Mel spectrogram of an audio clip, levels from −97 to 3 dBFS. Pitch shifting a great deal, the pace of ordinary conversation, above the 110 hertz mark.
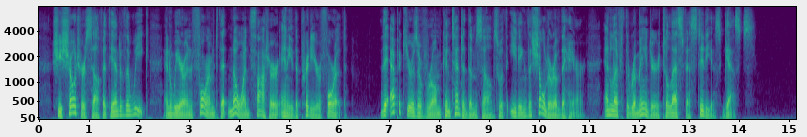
No: wide, 8.0 semitones; average, 180 wpm; very low, 85 Hz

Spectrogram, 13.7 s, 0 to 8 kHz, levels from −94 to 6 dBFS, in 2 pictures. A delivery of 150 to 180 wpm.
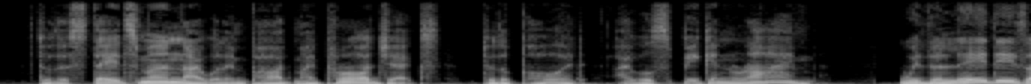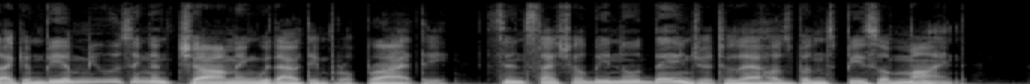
Yes: average, 170 wpm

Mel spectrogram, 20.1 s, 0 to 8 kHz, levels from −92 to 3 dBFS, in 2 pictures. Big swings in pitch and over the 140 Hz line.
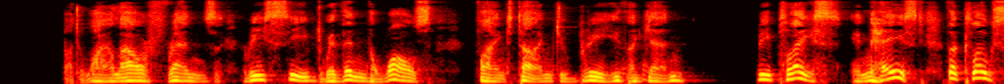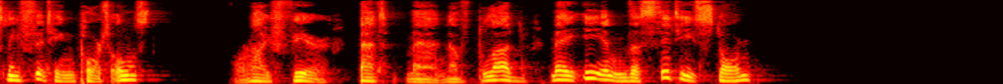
No: wide, 5.8 semitones; low, 125 Hz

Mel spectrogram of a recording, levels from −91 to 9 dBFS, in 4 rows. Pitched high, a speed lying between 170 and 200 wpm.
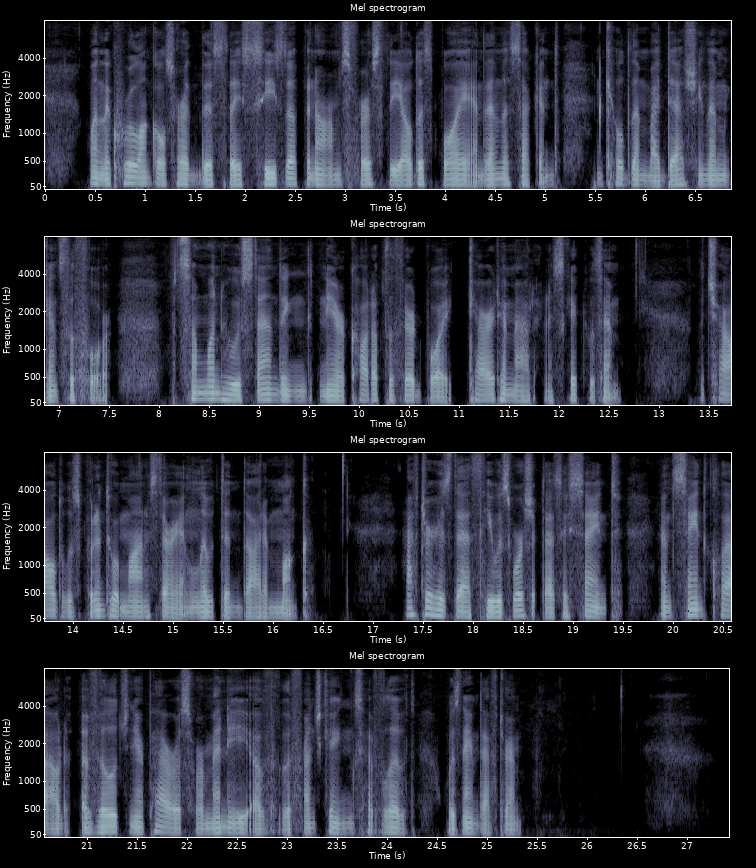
No: very low, 90 Hz; average, 195 wpm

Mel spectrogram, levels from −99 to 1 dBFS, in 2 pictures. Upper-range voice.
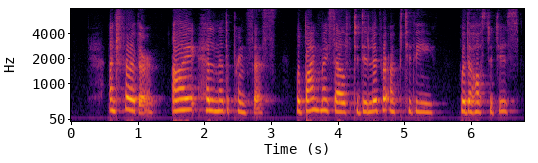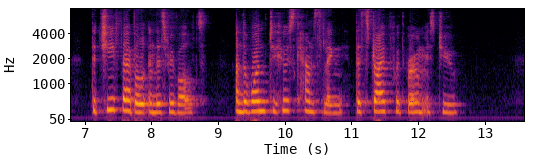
Yes: very high, 265 Hz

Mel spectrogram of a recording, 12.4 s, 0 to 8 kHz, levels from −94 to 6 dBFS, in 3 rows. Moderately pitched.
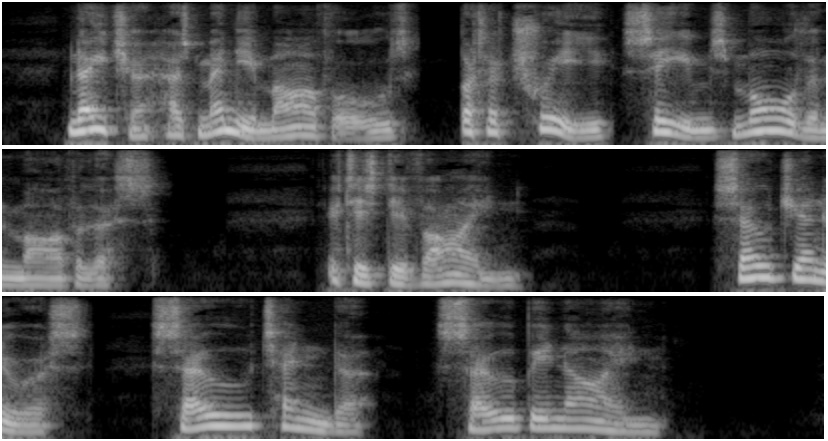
No: low, 130 Hz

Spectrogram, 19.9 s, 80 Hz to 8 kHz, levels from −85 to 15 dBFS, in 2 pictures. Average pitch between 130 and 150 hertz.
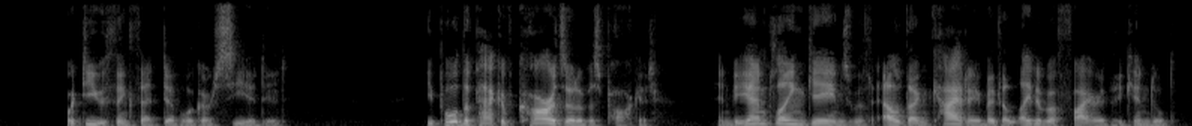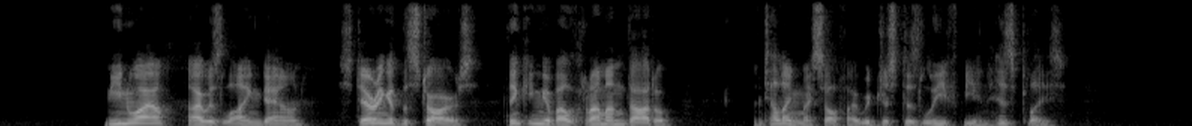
No: low, 105 Hz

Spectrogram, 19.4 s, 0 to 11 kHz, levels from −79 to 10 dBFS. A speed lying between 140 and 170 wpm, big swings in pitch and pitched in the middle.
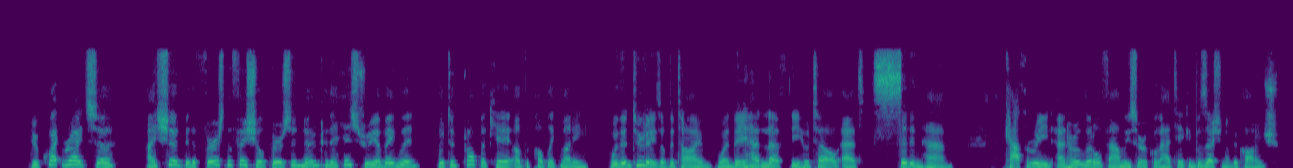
Yes: average, 160 wpm; wide, 6.0 semitones; medium, 175 Hz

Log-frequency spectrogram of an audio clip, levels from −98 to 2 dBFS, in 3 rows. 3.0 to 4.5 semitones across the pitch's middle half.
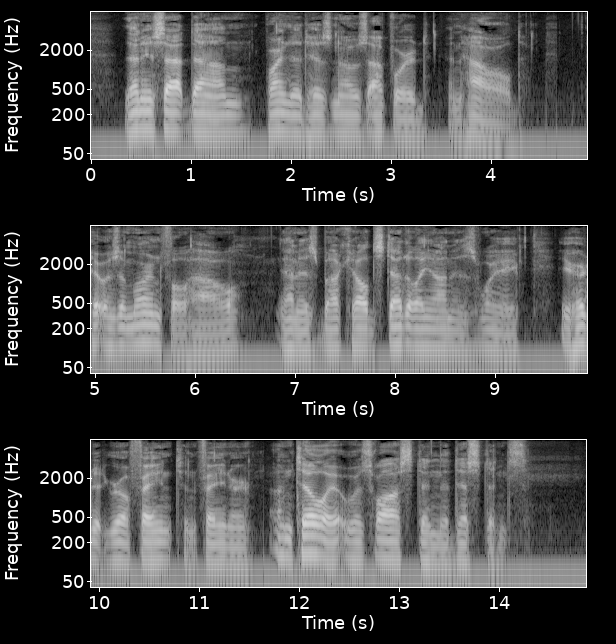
No: narrow, 2.5 semitones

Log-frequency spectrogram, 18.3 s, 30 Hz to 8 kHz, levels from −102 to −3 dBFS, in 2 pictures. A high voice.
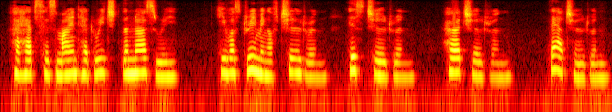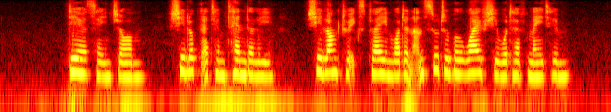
Yes: high, 200 Hz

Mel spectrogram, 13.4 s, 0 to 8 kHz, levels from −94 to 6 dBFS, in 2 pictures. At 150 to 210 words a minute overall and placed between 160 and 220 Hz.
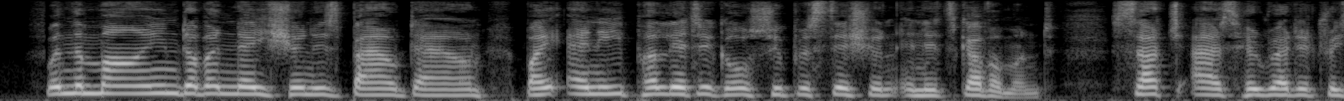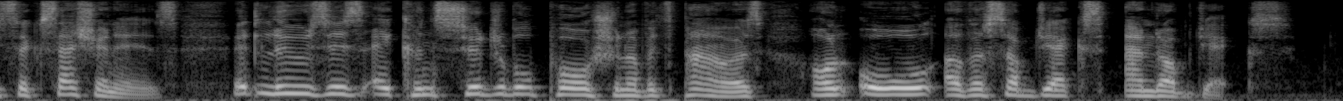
Yes: average, 155 wpm; medium, 185 Hz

